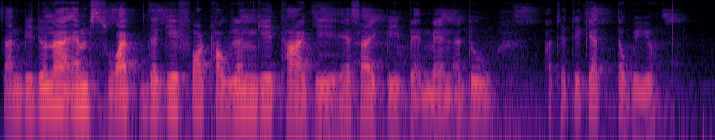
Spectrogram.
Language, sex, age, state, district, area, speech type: Manipuri, male, 30-45, Manipur, Tengnoupal, rural, read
